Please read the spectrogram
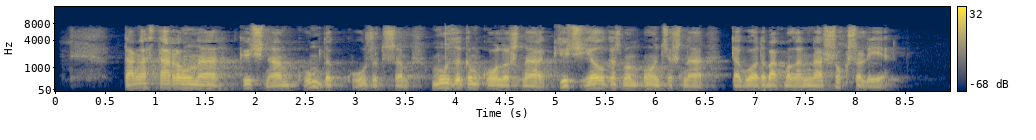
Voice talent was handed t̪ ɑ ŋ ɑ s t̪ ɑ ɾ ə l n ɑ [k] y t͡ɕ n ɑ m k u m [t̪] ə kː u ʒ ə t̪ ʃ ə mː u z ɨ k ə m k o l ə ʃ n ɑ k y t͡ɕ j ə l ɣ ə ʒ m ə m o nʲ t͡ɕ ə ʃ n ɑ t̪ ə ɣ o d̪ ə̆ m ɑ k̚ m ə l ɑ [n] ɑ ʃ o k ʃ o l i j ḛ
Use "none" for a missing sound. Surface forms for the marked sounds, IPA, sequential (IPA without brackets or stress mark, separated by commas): k, d̪, nː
